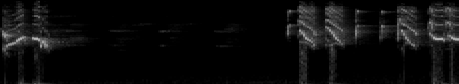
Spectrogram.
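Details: Forest recording of a male orange-headed thrush in ngeplong song: a rich slurred phrase, a long silence, then loud rapid bursts of downslurred whistles and scratchy notes.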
